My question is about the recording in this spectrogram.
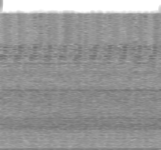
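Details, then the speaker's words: Dodge Ram pickup with an intermittent evap check-engine code: short, even idle with a smooth steady low pulse and no knocks or misses; strong-sounding engine. "Now, start it up, listen to it. So it sounds like a strong engine."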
